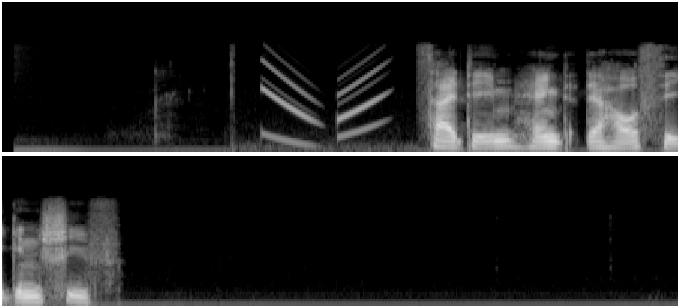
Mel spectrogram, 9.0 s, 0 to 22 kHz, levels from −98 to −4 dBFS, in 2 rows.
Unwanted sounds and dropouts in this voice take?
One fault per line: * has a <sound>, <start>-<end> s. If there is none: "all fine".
* has a chirp, 1.7-2.6 s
